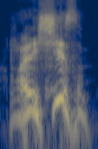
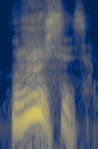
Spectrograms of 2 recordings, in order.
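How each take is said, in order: First: The first vowel sounds like 'ah' in 'rash'. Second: The first vowel sounds like 'uh' in 'rush'. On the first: "It's actually pronounced in the Ukrainian more like racism" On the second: "a kind of R U sound in the English"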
